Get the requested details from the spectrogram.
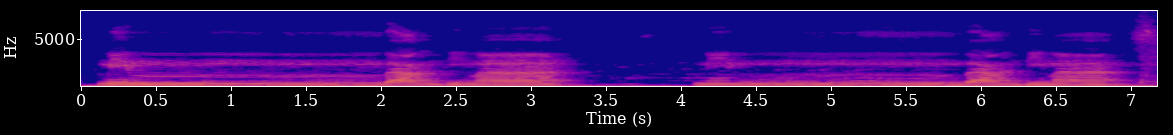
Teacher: menyuarakan huruf nun atau tanwin menjadi mim dengan merapatkan dua bibir serta mendengung. Contohnya yaitu mim ba'dima, mim ba'dima, di mana ada nun sukun bertemu dengan ba yang nantinya dibaca jadi mim, seperti yang tadi saya bacakan. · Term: iklab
